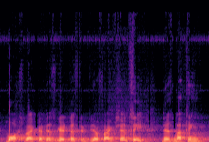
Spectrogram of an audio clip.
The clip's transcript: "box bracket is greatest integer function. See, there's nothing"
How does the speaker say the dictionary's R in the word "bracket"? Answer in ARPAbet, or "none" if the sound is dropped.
none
